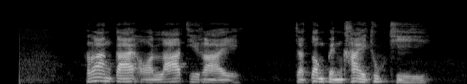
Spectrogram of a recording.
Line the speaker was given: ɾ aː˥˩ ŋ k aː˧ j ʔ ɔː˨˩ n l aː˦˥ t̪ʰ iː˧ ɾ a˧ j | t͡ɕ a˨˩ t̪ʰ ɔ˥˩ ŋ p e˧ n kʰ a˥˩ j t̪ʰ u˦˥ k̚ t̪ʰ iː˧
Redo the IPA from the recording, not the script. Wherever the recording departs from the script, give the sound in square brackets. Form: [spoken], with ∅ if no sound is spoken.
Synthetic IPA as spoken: ɾ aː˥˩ ŋ k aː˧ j ʔ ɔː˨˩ n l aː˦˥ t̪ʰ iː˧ ɾ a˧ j | t͡ɕ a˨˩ [t̪] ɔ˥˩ ŋ p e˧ n kʰ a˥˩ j t̪ʰ u˦˥ k̚ t̪ʰ iː˧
